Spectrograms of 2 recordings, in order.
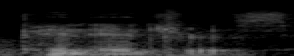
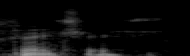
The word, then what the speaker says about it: Pinterest: Um, so I do that and the playlist, phone on airplane mode, uh, Pinterest or pin interest, however it's Yeah, it's pronounced. Pinterest. It's Pinterest.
